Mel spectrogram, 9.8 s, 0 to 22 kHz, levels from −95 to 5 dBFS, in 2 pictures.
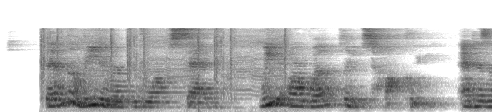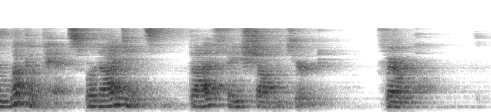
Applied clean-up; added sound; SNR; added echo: none; Camera; 17 dB; reverberation time 0.7 s.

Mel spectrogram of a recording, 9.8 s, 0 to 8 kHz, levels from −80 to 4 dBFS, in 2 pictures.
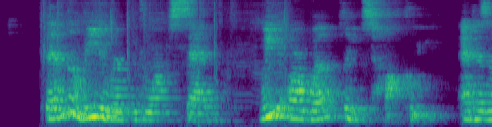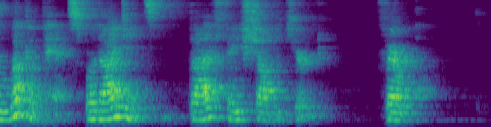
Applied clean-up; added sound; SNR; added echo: neural separator model SepFormer DNS4.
